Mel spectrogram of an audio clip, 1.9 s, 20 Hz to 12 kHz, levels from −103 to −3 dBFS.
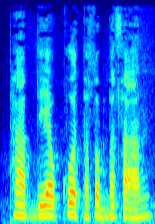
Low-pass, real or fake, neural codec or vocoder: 10.8 kHz; fake; vocoder, 24 kHz, 100 mel bands, Vocos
